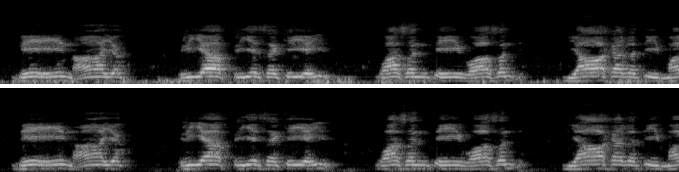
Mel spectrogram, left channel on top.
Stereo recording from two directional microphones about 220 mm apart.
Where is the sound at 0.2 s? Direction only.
20° left (ahead or behind).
